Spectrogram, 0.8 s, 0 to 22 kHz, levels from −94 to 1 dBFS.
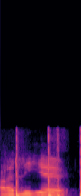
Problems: constant background noise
